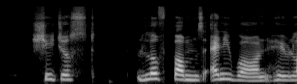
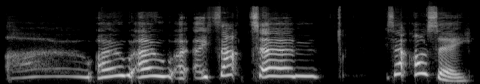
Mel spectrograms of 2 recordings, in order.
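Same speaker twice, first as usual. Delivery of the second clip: startled cries, much higher, breaking into a cry; surprised; 9 semitones higher, 4 dB louder, slower than usual. Real, not acted. Spotting a familiar viewer in the chat, startled. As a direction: caught off guard by who has just joined.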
